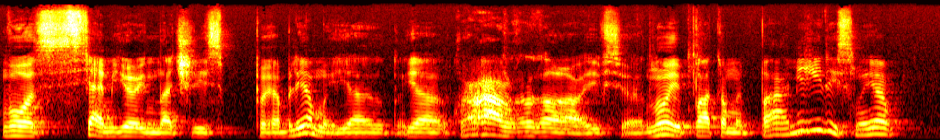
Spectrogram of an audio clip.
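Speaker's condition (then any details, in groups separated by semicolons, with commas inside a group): Stuttering, mild; persistent stutter, unable to get rid of it; stand-up comic, opens sets with jokes warning about stutter; slight stutter, sound and part-word repetitions, blocks, fillers, self-interruptions; repeated words, prolonged sounds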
